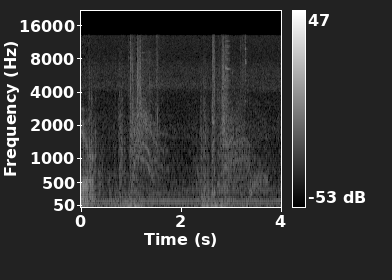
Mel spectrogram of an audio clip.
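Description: A knife slashes and thuds into a zombie.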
